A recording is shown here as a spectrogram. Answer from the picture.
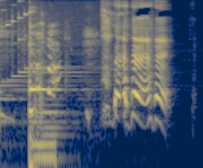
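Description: The last beat of a children's song with a bass line dies away, then cartoon babies giggle in the second half, the laughter bending up and down in pitch before cutting off just before the end.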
